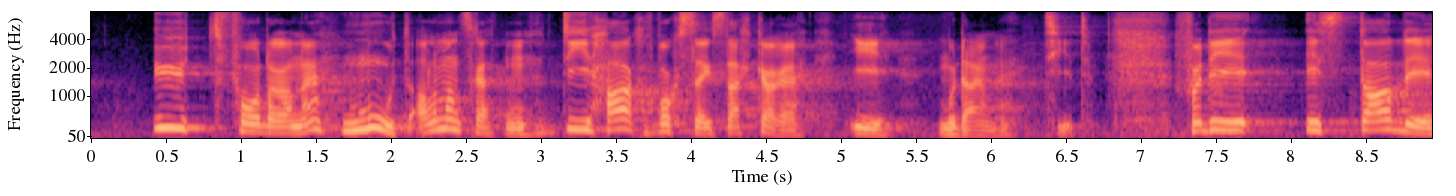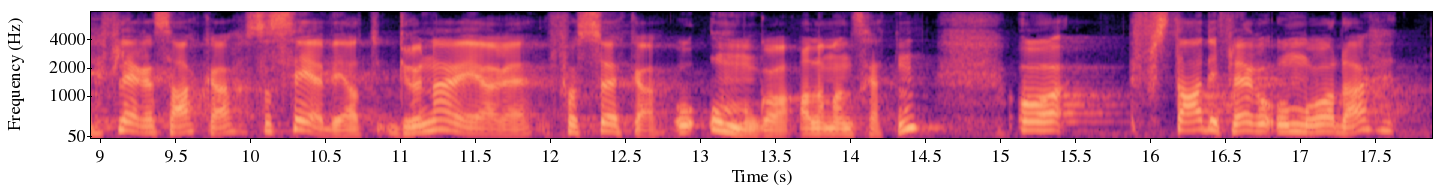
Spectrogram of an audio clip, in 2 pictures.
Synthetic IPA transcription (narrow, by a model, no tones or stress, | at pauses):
ʉːt̪fɔʁd̪ɾɑnəmuːt̪ʰɑ̰ləmɑnsʁɛt̪n̩d̪̥ɪhɑʁʋɔkt̪sɛɡst̪æʁkɑɾəʔɪ | mʊd̪æ̰ːʁnə̰t̪ʰḭːd̪fɔdiː | ɪst̪ɑːd̪ɪfleːɾəsɑːkəɾsɔseːɾʋɪɑt̪ɡɾʉnːæɾæɪəɾəfɔʂøːkə̰ɾɔʊmɡo̰ːʔɑ̰lːəmɑnsʁɛt̪ːn̩ | ɔ | st̪ɑːd̪ɪfleːɾəʔʊmʁoːd̪əʁ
